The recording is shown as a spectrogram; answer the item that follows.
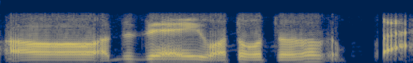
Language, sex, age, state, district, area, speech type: Manipuri, male, 60+, Manipur, Kangpokpi, urban, conversation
